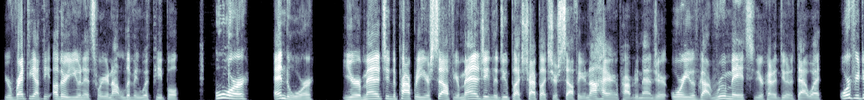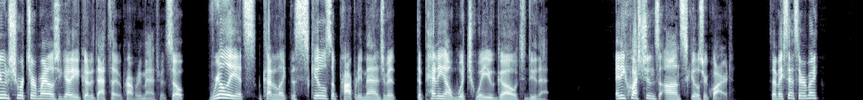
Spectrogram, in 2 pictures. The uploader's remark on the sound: This was a live class recorded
